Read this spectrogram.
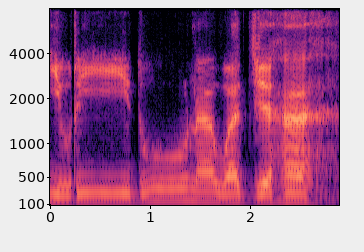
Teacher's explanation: কারণ হায়ের মধ্যে ওই যে হামস এবং রখাওয়া দুটোই আছে, আওয়াজও থাকতে হবে, বাতাসও বের হইতে হবে। আর নয় ওই যে আর কি শেষে আবার হা, তো বাতাসটা একটু বেশি, হামসটা বেশি হবে।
